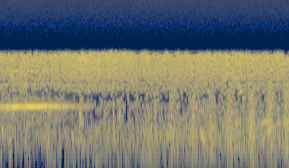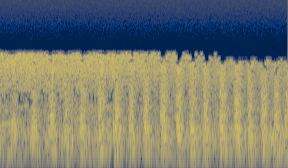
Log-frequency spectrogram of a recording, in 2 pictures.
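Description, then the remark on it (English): A coal-fired steam locomotive chugs under a steady roaring hiss, driven at full speed, its rhythmic chuffs quickening as it builds speed, with a short high whistle at the start. No one speaks. “We must pack the furnace with coal. Engineer, pour on all speed.”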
